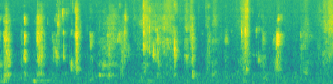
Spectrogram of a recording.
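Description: Close-miked chewing with irregular wet mouth clicks and lip smacks from a person eating pepperoni.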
